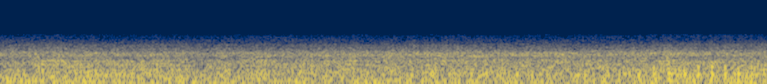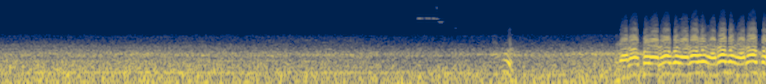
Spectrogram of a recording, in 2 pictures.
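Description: Motor scooter engine running at low speed in crawling traffic, heard together with the steady rumble of the surrounding cars and motorbikes.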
